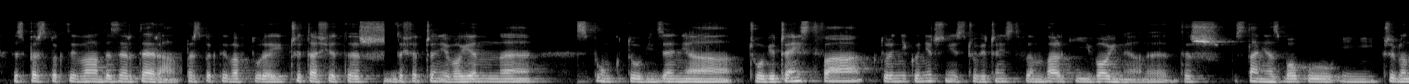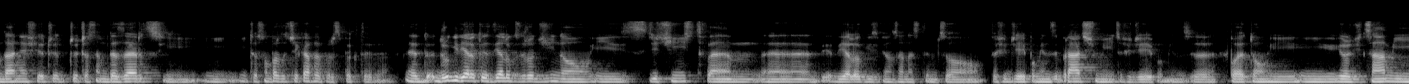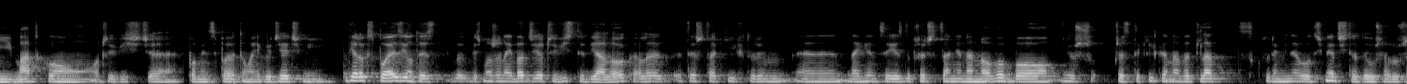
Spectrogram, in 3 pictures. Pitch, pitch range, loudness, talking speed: 130 Hz, 125-140 Hz, -20 LUFS, 160 wpm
